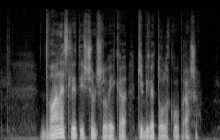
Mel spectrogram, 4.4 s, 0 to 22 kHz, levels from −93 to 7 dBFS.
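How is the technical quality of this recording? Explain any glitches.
No glitches or technical faults are audible anywhere in the recording.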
